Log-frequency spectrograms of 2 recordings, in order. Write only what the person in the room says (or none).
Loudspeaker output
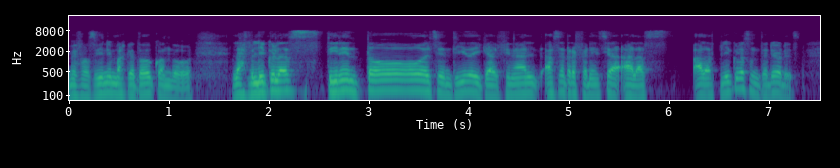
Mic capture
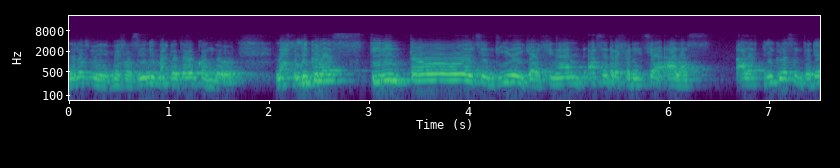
none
